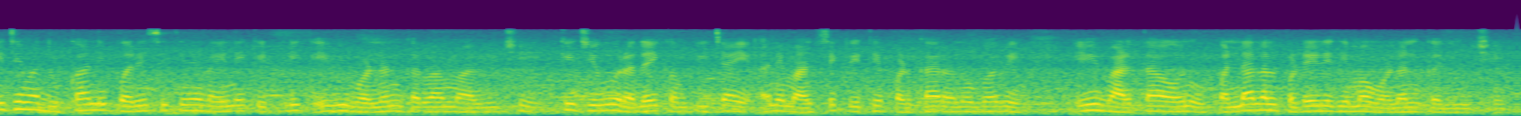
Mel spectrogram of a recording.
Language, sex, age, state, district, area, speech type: Gujarati, female, 18-30, Gujarat, Valsad, rural, spontaneous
